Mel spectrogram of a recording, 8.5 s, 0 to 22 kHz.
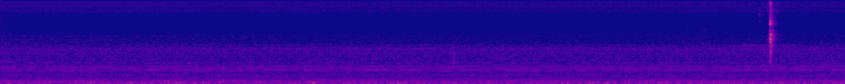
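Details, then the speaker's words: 2021 Tesla Model 3 cabin: single sharp tick over low hum, repeating every few seconds for a couple of minutes after startup then stopping, seemingly from door speaker/tweeter; owner suspects electrical ground issue, possibly AC-related expansion; intermittent electrical tick. "So it almost sounds like an electrical tick, like there's some kind of a ground issue or something, and when some device turns on, it's ticking in the speaker."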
